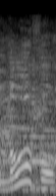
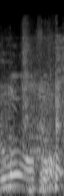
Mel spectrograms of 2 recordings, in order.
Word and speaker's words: Louisville: on Kentucky Kentucky at Louisville give me that moment one more time I'm sorry at I feel like you have to say it like you got some cotton in your mouth Louisville has already locked up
